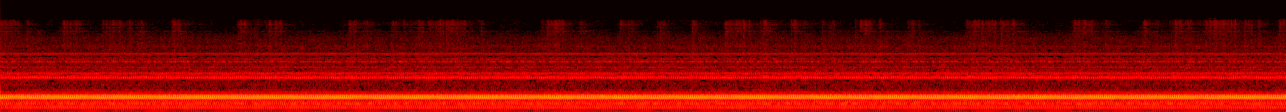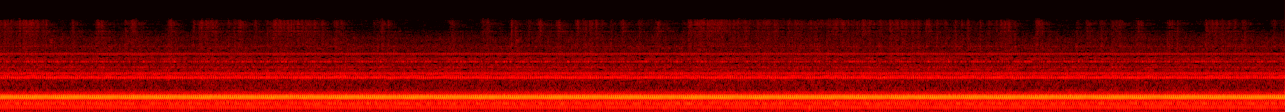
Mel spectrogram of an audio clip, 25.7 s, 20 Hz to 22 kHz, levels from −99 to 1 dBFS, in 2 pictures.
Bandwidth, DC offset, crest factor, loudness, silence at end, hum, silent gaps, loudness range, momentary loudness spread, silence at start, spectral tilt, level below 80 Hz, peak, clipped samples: 12 kHz; under 0.1%; 8 dB; -45 LUFS; 0 s; none; none; 0 LU; 0 LU; 0 s; -5.5 dB/octave; -76 dBFS; -36 dBFS; under 0.1%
